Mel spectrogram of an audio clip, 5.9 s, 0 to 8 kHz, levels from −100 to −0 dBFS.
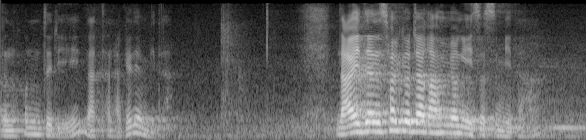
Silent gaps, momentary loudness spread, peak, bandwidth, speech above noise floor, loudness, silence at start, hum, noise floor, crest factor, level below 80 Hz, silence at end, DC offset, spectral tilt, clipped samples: none; 19 LU; -2 dBFS; 7.6 kHz; 25 dB; -20 LUFS; 0 s; none; -45 dBFS; 20 dB; -50 dBFS; 0 s; under 0.1%; -6 dB/octave; under 0.1%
